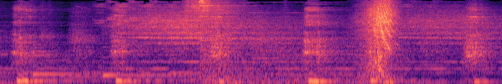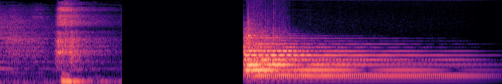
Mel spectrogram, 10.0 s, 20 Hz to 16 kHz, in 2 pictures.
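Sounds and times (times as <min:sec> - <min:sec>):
dramatic trailer music: 0:00.0 - 0:06.2.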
